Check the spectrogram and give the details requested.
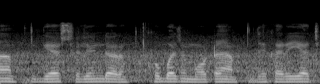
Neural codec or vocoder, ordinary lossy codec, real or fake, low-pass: none; none; real; 7.2 kHz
